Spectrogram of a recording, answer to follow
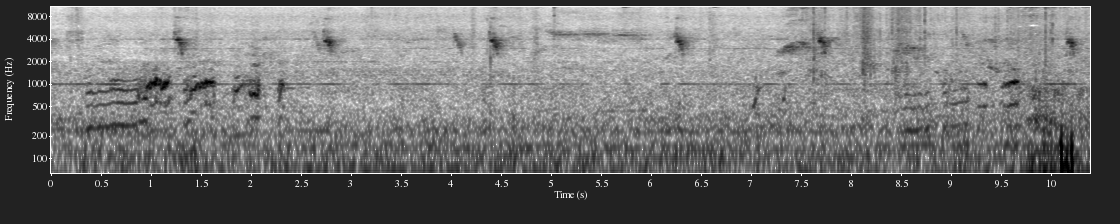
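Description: Faint bird calls: a few short calls that bend in pitch in the first couple of seconds, with small high chirps scattered through, over a low background hum.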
